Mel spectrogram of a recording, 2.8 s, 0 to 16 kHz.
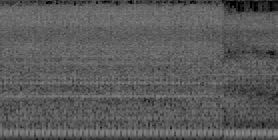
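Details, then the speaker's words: Homemade RV setup with a Champion 4500 W generator: steady low drone with a fast, even firing pulse and no hunting or misses; it started once the too-open choke was closed a little, running smoothly at constant speed. "so we got it running i actually had the choke open too much so as soon as i closed the choke a little bit it started running"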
